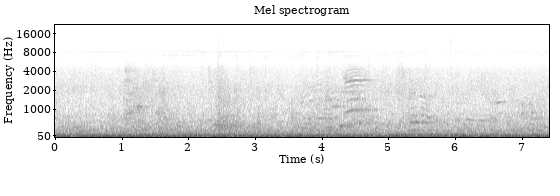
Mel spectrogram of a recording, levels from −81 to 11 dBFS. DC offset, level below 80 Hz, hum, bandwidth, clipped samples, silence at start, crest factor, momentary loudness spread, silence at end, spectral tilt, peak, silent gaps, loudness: under 0.1%; -30 dBFS; none; 8.8 kHz; under 0.1%; 0 s; 12 dB; 2 LU; 0 s; -7 dB/octave; -14 dBFS; none; -36 LUFS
